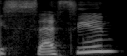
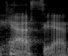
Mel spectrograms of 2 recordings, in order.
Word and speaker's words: Cassian: there's no way and how do you say you say cesan no I say Cassian oh okay I thought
